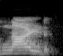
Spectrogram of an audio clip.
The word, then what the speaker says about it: gnarled: So gnarled is the answer here.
